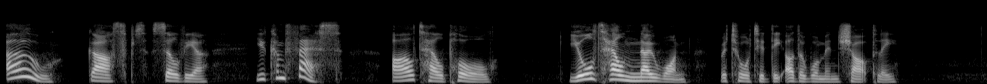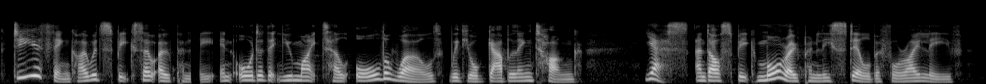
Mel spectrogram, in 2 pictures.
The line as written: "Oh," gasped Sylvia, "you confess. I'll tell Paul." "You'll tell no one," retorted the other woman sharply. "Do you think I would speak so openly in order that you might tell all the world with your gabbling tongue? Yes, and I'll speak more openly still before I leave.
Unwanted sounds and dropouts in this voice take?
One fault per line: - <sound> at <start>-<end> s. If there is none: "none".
- dropout at 11.8-11.9 s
